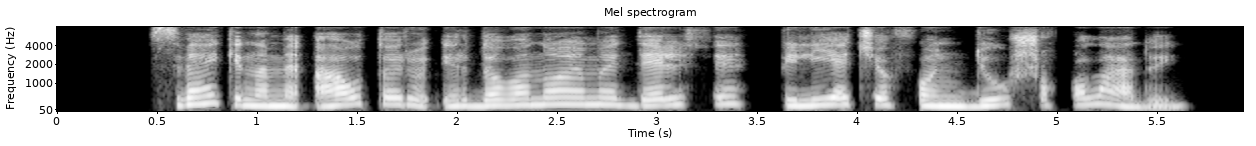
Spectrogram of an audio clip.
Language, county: Lithuanian, Šiauliai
